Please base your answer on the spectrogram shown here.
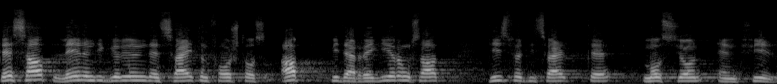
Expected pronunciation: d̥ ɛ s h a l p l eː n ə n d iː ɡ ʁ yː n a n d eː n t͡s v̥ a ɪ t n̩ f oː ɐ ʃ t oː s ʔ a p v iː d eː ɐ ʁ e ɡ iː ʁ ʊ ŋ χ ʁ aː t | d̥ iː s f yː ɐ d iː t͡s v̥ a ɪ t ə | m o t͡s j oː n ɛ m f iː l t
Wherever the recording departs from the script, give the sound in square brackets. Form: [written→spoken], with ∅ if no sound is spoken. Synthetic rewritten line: d̥ ɛ s h a l p l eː n ə n d iː ɡ ʁ yː n [a→ə] n d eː n t͡s v̥ a ɪ t n̩ f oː ɐ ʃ t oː s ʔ a p v iː d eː ɐ ʁ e ɡ iː ʁ ʊ ŋ [χ→s] ʁ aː t | d̥ iː s f yː ɐ d iː t͡s v̥ a ɪ t ə | m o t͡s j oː n ɛ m f iː l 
